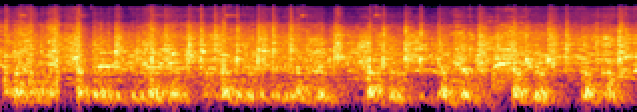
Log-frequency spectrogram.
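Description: Percussion music with regular low drum beats and sharp clicking strikes over the noise of a dense, cheering crowd.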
